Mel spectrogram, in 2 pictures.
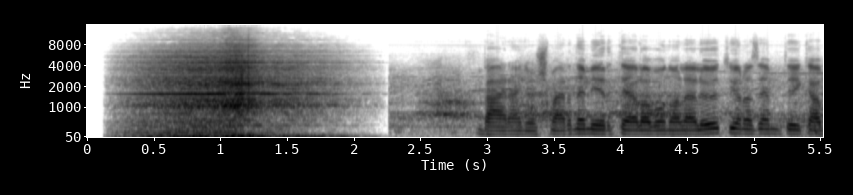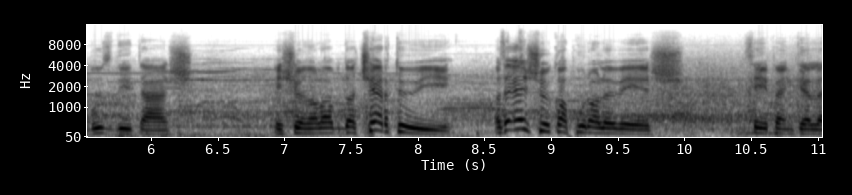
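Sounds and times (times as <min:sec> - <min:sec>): whoosh: 0:00.2 - 0:02.2.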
